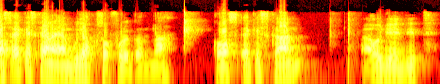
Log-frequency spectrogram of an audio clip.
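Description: A man speaking, with two short sharp clicks a little over three seconds in.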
